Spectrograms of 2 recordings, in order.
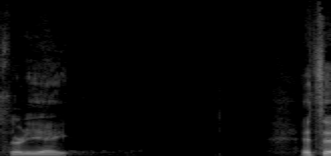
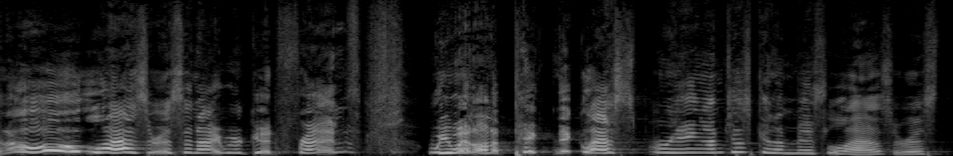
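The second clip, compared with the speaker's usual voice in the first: high, loud hammed-up blubbering; mock weepy whine; 5 dB louder than usual. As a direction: parody a sobbing friend, way over the top. Mocking a weepy sad Jesus.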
